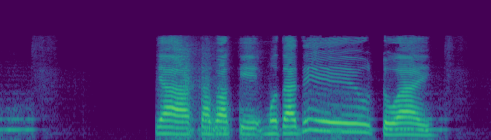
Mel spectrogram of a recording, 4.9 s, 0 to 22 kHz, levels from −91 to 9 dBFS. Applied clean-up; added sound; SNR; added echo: neural mask model RNNoise.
